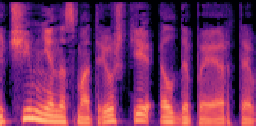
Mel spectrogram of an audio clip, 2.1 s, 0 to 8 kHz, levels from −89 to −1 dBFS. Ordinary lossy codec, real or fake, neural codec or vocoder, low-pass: MP3, 32 kbps; real; none; 7.2 kHz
